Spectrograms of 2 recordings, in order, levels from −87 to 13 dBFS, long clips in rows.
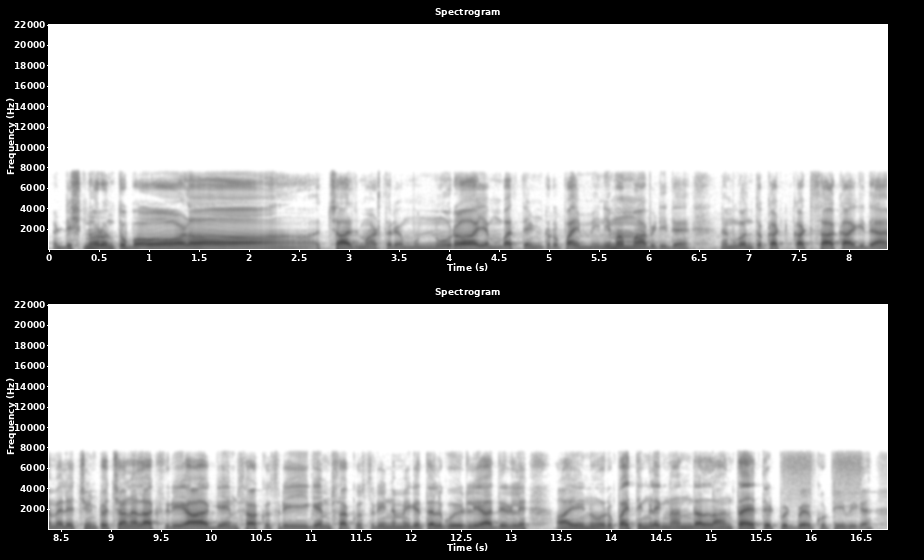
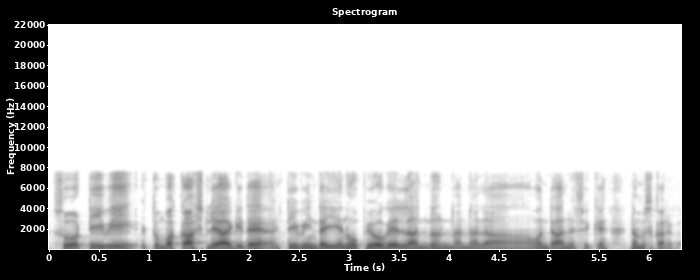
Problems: background sounds at intervals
